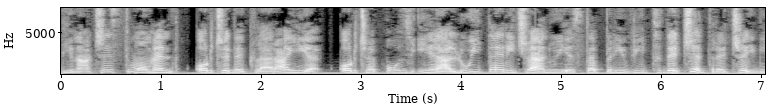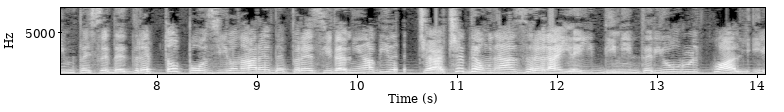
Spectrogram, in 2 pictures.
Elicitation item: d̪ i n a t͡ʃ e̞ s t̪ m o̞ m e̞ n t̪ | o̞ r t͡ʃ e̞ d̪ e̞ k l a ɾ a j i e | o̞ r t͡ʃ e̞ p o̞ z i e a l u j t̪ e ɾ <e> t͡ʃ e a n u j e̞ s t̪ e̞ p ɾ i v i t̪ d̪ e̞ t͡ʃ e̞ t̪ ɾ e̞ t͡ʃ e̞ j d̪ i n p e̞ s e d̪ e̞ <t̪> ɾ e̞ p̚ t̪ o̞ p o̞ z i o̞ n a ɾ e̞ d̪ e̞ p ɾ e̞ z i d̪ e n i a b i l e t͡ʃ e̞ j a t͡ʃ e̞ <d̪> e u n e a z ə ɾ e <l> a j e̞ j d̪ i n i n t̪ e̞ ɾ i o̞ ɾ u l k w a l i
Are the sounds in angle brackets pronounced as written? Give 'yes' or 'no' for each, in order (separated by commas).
no, no, yes, yes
